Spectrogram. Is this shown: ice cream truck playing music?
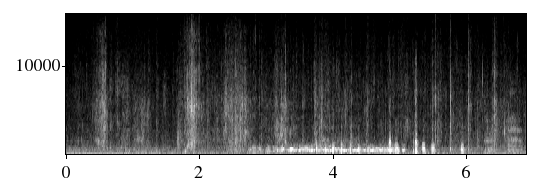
no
